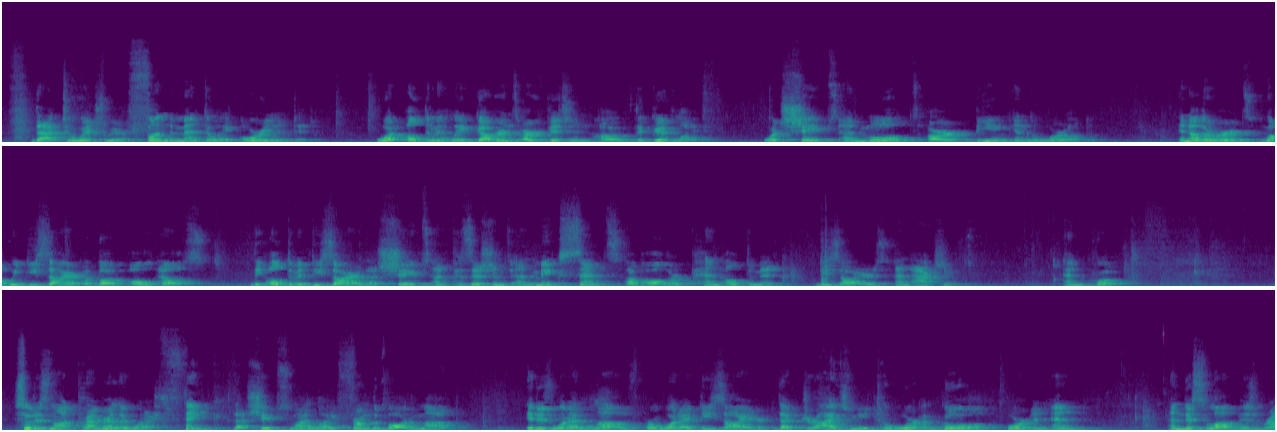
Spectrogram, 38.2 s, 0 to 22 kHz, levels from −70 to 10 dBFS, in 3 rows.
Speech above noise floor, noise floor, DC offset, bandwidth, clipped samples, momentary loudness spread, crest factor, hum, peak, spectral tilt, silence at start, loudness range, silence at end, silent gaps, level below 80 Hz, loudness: 26 dB; -48 dBFS; under 0.1%; 16 kHz; under 0.1%; 11 LU; 18 dB; none; -4 dBFS; -6 dB/octave; 0.1 s; 4 LU; 0 s; none; -56 dBFS; -23 LUFS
